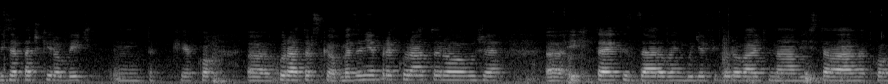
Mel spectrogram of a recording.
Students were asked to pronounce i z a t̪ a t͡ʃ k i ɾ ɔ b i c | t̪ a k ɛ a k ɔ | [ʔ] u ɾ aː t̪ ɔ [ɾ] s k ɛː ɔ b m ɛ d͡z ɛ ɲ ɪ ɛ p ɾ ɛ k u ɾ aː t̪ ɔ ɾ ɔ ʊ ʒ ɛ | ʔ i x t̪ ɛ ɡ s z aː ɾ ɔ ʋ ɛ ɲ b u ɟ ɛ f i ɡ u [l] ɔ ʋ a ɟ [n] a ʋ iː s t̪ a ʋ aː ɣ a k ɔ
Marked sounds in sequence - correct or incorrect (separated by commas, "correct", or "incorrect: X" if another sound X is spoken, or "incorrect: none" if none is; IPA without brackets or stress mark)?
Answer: incorrect: k, correct, incorrect: ɾ, correct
